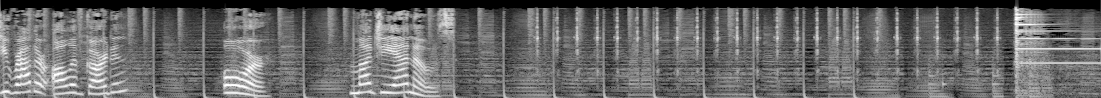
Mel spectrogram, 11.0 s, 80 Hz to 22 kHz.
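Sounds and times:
background music: 0:00.0 - 0:11.0
clock ticking: 0:05.3 - 0:10.4
bright bell ding: 0:10.2 - 0:11.0.

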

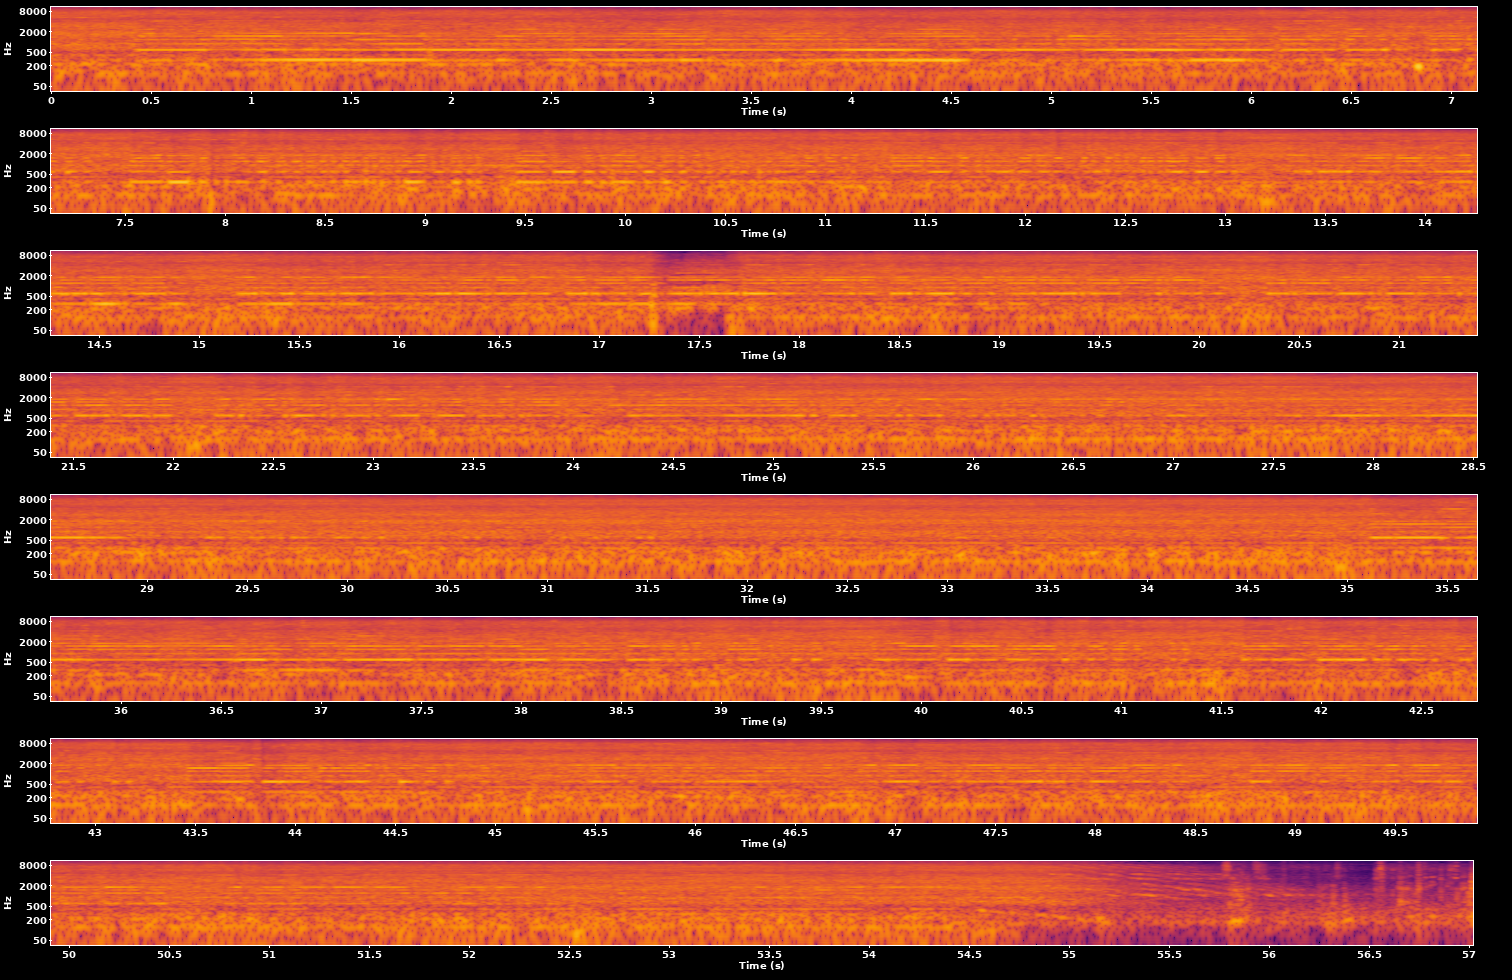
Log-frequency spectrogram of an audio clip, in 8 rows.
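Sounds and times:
router milling wood: 0:00.0 - 0:56.1
faint spindle whine: 0:00.0 - 0:56.4.

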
